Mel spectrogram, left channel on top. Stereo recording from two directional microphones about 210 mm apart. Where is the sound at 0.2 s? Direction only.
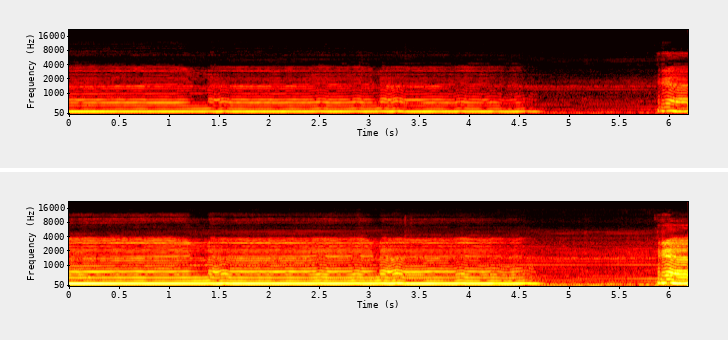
40° left (ahead or behind).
